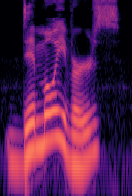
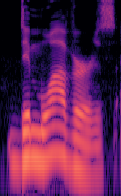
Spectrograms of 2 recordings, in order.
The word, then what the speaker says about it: De Moivre's: This is spelled capital D E capital M O I V R E apostrophe S, and that's why we hear Americans like to say De Moivre's, but that's not proper.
